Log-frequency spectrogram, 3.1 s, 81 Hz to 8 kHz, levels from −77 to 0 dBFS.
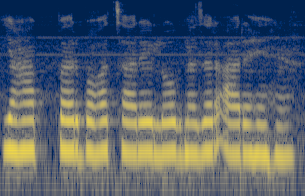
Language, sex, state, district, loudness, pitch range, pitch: Hindi, female, Uttar Pradesh, Lucknow, -14 LUFS, 220-235 Hz, 230 Hz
